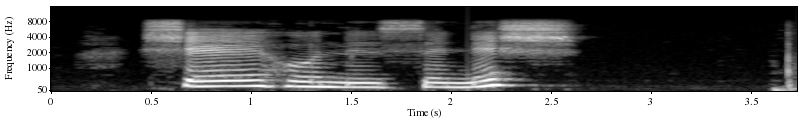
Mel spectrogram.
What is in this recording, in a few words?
Do you know me, Navajo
